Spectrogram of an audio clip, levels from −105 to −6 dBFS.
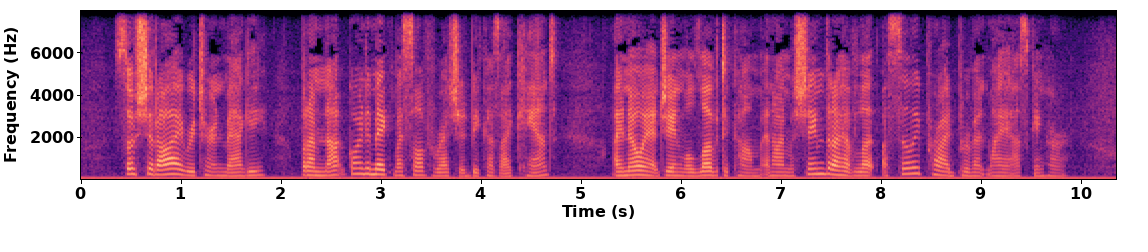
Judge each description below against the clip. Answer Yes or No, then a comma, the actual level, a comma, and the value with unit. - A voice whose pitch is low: No, medium, 180 Hz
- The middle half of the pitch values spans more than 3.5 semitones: Yes, average, 4.2 semitones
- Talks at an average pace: No, fast, 225 wpm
